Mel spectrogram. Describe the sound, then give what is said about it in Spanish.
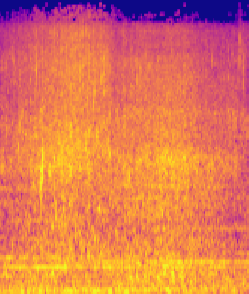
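A steady wash of sea waves rushes and hisses without pause, a broad, even roar of surf from the sea below a house, with no voices over it. “Lo oigo hablar, respirar allá abajo, al mar.”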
